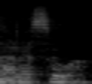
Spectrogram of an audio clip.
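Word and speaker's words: Zarazúa: Because there's an accent on the U. – Yes. – So it's Zarazua. – Believe me, yeah. I looked this up. And Zarazua.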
